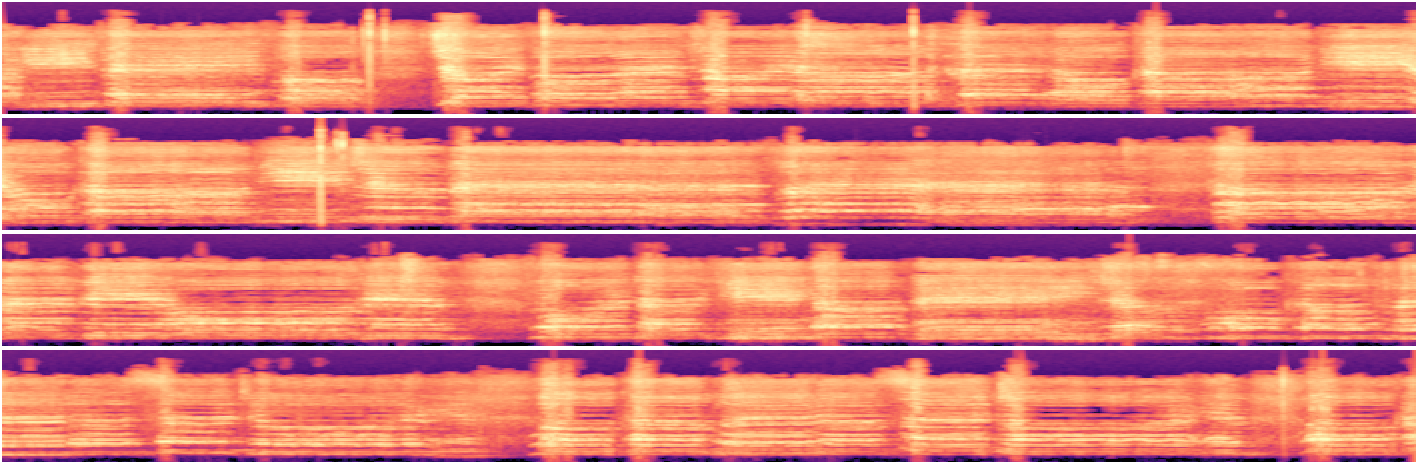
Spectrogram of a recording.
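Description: Women's chorus singing a cappella, phrase after phrase with no instruments.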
